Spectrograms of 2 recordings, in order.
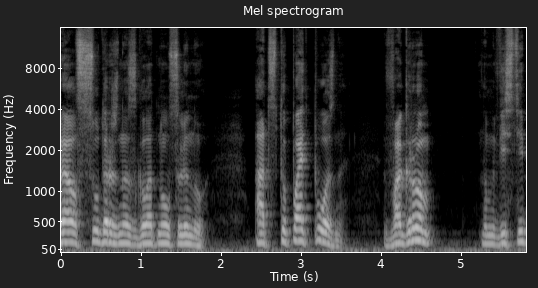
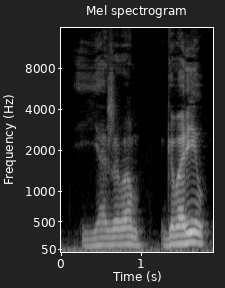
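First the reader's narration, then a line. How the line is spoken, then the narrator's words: Quiet. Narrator (Russian): Прохоров негромко произнес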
